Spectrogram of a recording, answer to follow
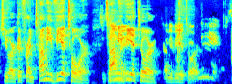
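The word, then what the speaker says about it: Vietor: toast okay what's the toast to tommy uh viator great you pronounced it correct uh probably trolling this episode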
